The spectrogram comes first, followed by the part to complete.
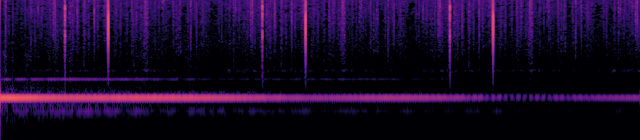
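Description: A single low, steady electronic tone from a hip-hop instrumental, held and slowly fading away, with a few faint clicks.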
